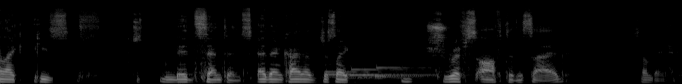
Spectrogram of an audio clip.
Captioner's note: alert Notification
